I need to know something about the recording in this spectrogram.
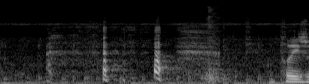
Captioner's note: laughs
